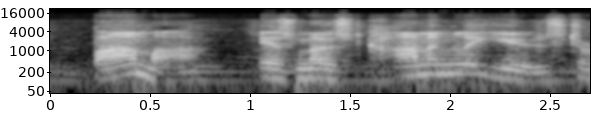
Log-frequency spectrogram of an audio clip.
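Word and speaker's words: בָּמָה: The Hebrew word used in this text for the heights from which Satan fell is Strong's Hebrew word 1116, pronounced Bama. Bama is most commonly used to refer to a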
